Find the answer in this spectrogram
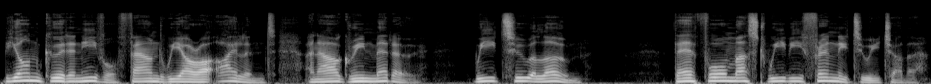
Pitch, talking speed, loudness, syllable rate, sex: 130 Hz, 140 wpm, -17 LUFS, 4.4 syllables/s, male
